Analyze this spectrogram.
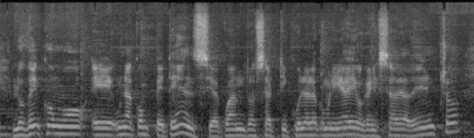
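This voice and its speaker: A man with a Chilean accent, fairly high-pitched, at a fairly quick pace. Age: 50s. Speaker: NGO founder and activist. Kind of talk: interview. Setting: studio. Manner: halting.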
